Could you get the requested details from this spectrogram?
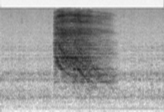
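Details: One of two choughs perched on a castle tower at Caracuel gives a single harsh, raspy call lasting about half a second, with a quiet background before and after.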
